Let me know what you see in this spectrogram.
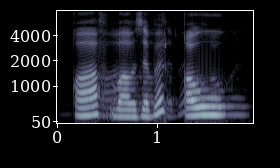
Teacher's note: واو لین ہے، 1 سے 2 الف کے برابر اس کو پڑھیے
